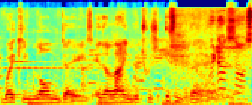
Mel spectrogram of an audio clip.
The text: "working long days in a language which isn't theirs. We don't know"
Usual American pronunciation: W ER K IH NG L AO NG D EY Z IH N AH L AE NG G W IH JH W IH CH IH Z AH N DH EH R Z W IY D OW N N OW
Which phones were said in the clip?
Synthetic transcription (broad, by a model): W ER K IH NG L AO NG D EY Z IH N AH L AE NG G W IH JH W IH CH IH Z AH N DH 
